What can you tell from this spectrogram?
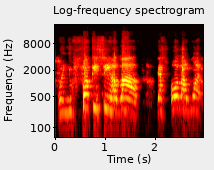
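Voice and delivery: loud pleading shout. Real, not acted. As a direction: push it out, desperate. Pleading loudly for his daughter.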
